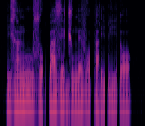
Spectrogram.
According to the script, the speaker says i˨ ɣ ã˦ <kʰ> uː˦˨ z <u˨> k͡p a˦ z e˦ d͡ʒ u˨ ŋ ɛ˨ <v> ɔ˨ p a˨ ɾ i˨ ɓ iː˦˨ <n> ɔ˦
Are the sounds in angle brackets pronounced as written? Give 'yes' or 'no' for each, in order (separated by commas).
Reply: no, no, yes, no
